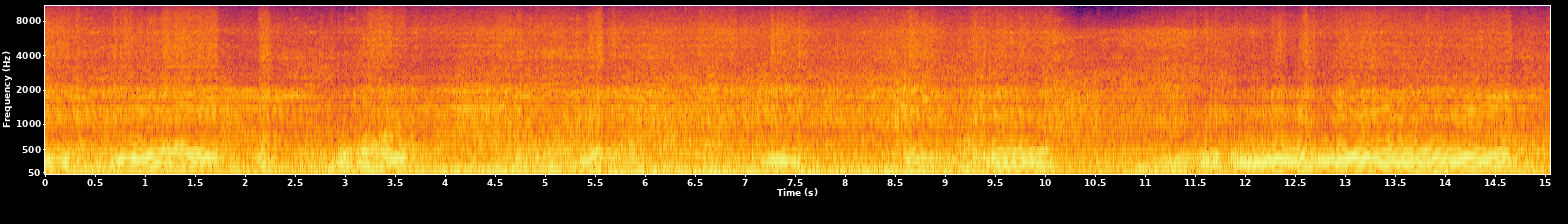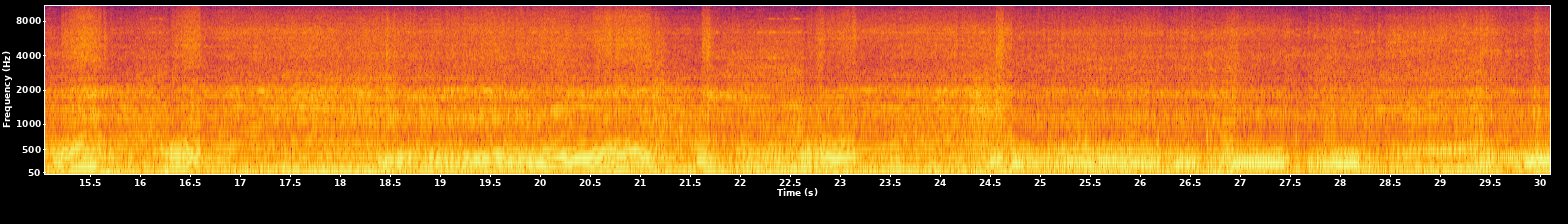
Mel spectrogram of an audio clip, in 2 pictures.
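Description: Yamaha 250 two-stroke dirt bike engine revving hard and falling off again and again as the rider pins the throttle out of turns and shuts off before corners and jumps.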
